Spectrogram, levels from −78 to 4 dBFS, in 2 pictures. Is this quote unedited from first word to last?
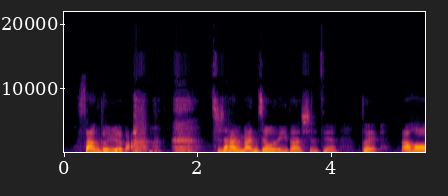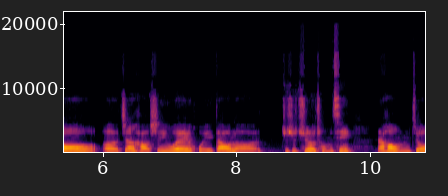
yes; 0 cuts

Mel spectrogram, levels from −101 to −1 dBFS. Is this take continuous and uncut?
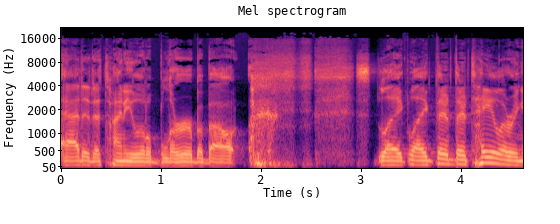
yes; 0 cuts

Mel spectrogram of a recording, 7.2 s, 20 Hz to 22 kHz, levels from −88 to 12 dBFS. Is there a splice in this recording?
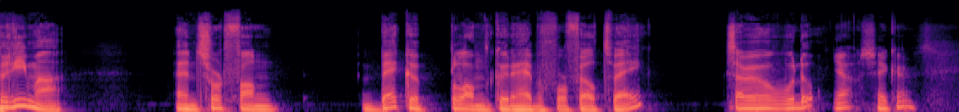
no; 0 cuts

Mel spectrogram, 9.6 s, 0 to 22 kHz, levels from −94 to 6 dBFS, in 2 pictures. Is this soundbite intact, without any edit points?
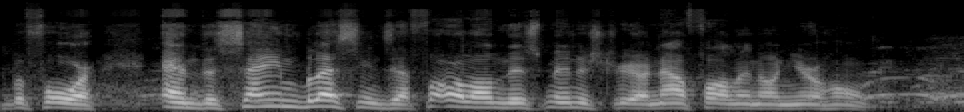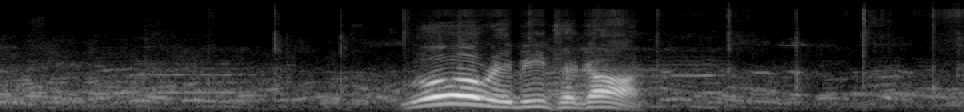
yes; 0 cuts

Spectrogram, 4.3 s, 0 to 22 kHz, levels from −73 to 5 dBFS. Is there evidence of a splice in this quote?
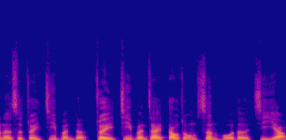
yes; 1 cut; at 1.4 s

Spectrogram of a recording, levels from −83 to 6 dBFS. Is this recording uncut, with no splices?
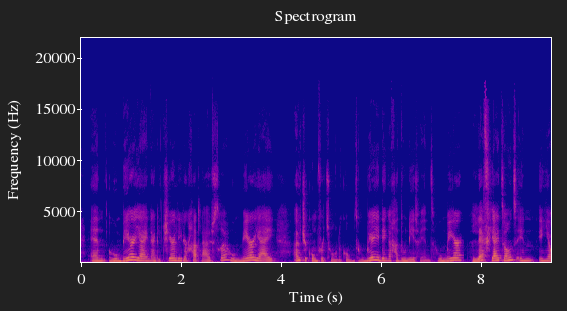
no; 1 cut; at 6.7 s

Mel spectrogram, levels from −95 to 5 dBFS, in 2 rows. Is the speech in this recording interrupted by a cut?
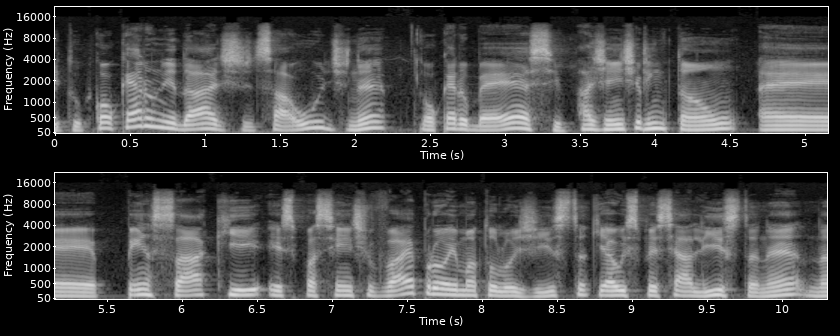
yes; 2 cuts; at 2.3 s, 3.9 s

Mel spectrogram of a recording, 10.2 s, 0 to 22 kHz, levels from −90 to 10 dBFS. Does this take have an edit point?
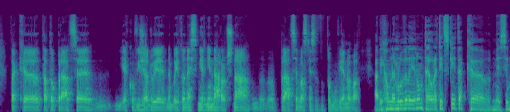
no; 0 cuts

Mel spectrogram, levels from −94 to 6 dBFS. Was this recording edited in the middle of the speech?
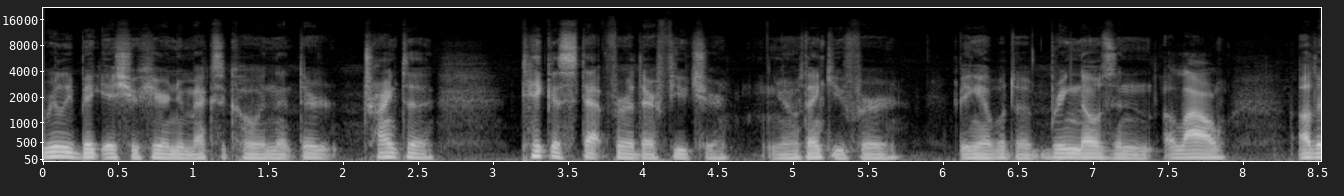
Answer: yes; 1 cut; at 5.1 s

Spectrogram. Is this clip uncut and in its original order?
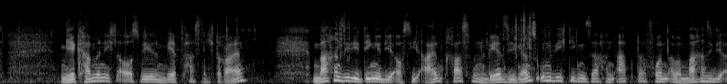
no; 1 cut; at 2.0 s

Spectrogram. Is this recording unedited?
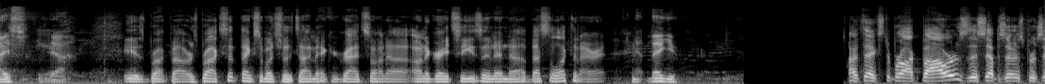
yes; 0 cuts

